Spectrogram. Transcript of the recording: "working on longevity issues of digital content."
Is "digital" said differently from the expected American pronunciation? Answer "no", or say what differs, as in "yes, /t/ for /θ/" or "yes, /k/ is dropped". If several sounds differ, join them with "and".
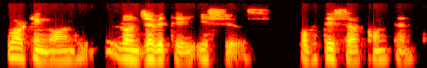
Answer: yes, /s/ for /t/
